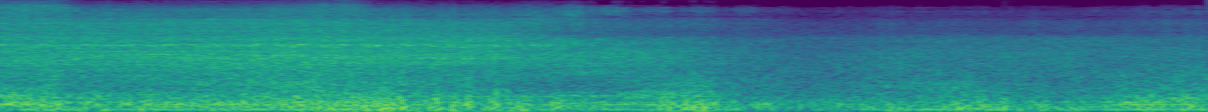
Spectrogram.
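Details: Rooftop package HVAC unit with the blower compartment opened to draw outside air, relieving the starved return: steady airy rush from the blower with no squeal or whistle over it; the economizer-seam noise is gone and the unit runs smoothly.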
